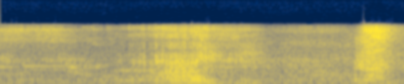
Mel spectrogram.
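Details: Two rough, rattling snoring breaths over room noise, the second sharper and snort-like.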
